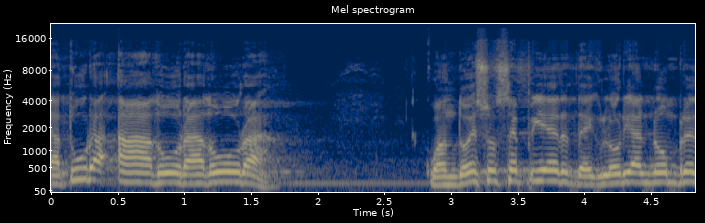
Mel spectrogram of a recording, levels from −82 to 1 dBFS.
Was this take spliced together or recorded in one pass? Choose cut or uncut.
uncut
